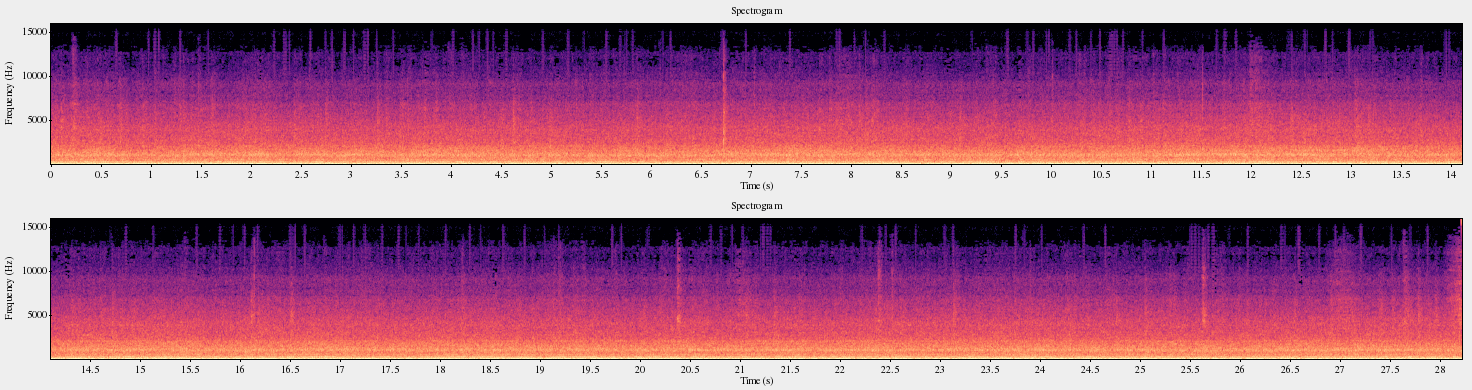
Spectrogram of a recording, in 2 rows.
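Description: Alstom X40 electric multiple unit on the move: a steady low rumble of the running train with a faint steady hum on top.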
